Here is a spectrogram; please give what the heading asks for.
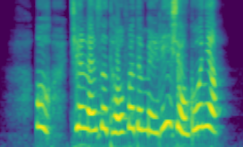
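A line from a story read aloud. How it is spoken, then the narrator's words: Shouting. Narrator (Chinese): 匹诺乔大叫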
